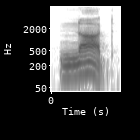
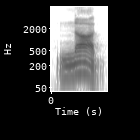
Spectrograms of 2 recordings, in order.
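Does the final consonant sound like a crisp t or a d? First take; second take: d; d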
